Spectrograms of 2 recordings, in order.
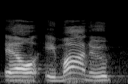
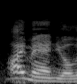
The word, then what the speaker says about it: Emmanuel: And so we would not say El Imanu. We would say Emmanuel. Emmanuel.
